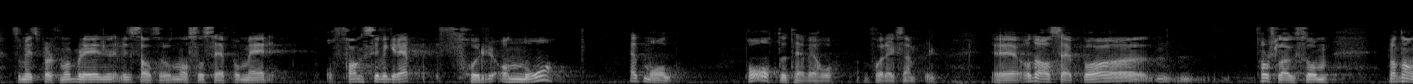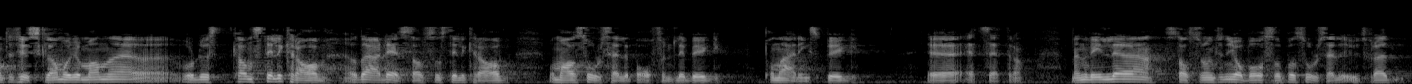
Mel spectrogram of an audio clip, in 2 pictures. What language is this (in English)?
Norwegian Bokmål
